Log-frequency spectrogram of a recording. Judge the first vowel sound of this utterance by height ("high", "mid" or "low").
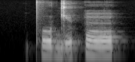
high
